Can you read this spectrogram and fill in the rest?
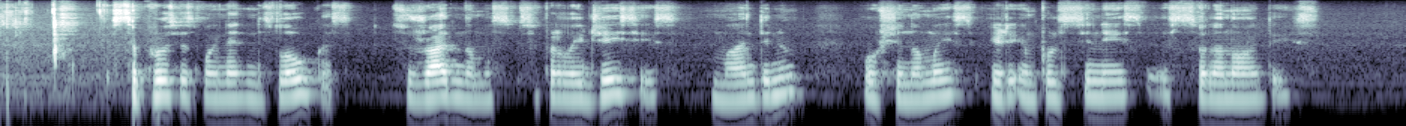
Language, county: Lithuanian, Vilnius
